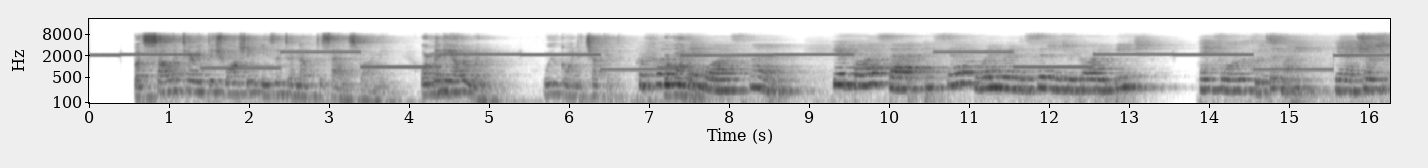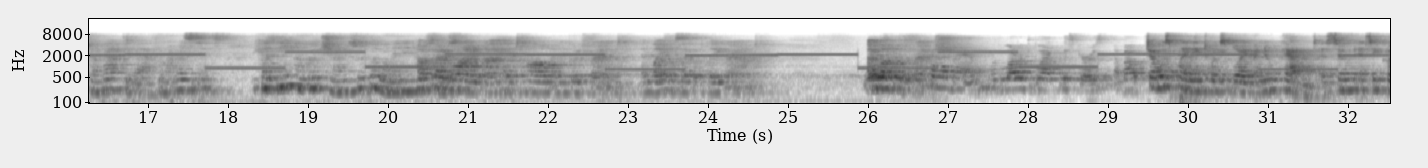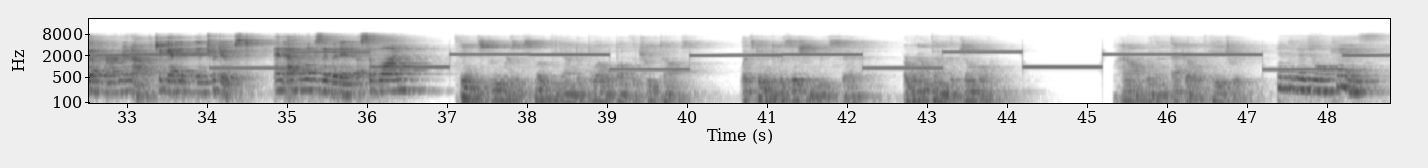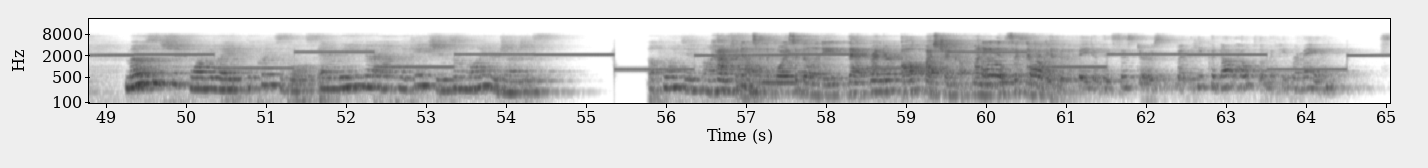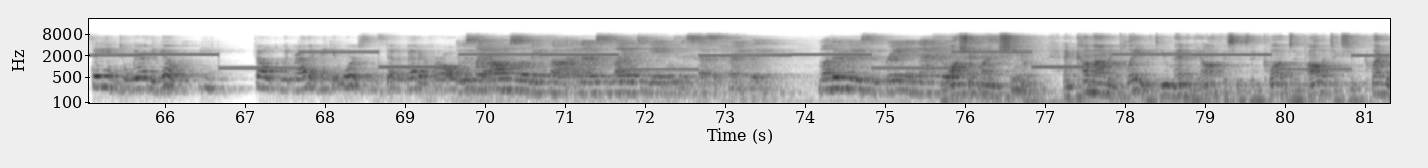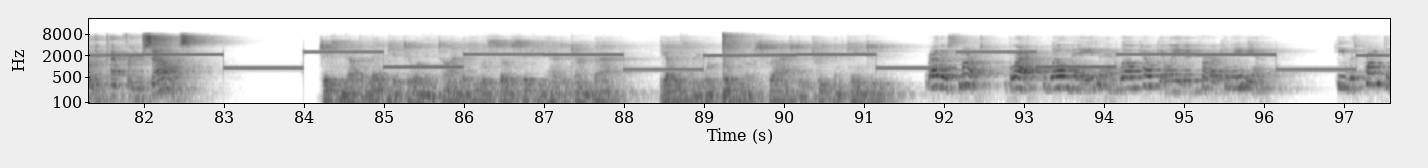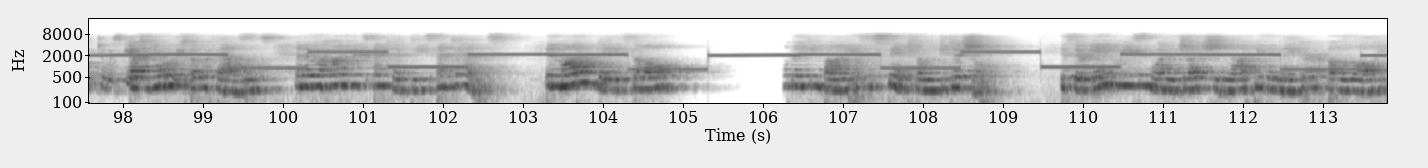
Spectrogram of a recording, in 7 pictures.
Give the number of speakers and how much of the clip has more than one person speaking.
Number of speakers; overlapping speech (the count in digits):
7, about 8%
